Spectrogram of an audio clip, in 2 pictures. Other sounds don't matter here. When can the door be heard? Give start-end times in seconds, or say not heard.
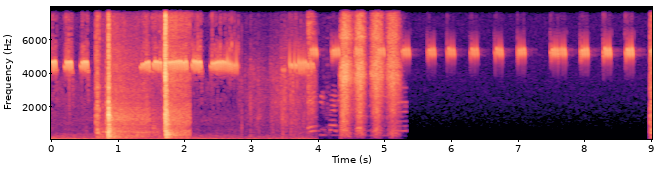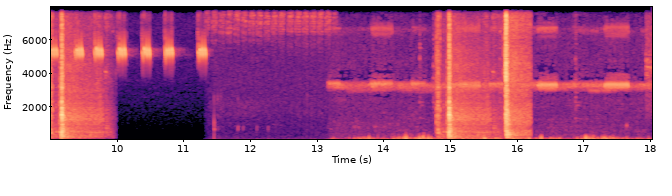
0.7-2.1, 8.9-9.8, 14.8-16.2.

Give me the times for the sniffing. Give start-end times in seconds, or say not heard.
3.9-5.3.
